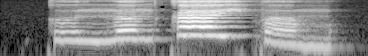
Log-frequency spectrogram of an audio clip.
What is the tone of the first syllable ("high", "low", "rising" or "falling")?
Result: low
